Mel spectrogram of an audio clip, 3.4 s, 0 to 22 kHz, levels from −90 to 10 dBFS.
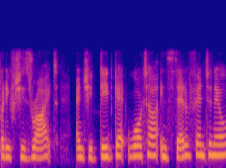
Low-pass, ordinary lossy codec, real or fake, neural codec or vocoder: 7.2 kHz; Opus, 32 kbps; real; none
